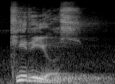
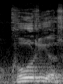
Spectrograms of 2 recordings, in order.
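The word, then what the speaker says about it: κύριος: primera de ellos es kirios o curios como dicen al si solo como un dato por ahí cuando ustedes oigan ambas pronunciaciones son correctas la palabra curios es la palabra misma kirios pero en algún momento esa Esa letra xilon que es para nosotros es la que llamamos la y dejó de pronunciarse como u y la pronunciaron como I Entonces no se preocupen por Cómo se pronuncia pero esa palabra griega kirios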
